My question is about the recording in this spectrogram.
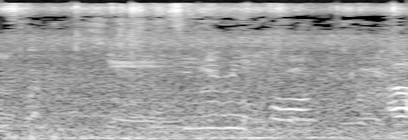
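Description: Background chatter of people's voices over a steady low rumble.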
